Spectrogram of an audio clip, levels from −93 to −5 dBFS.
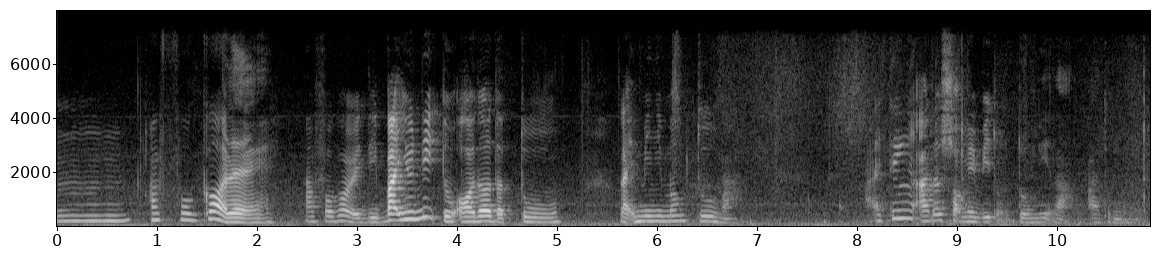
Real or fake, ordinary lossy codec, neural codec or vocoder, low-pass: real; none; none; 7.2 kHz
